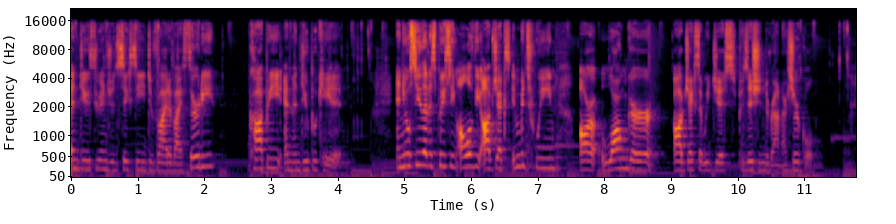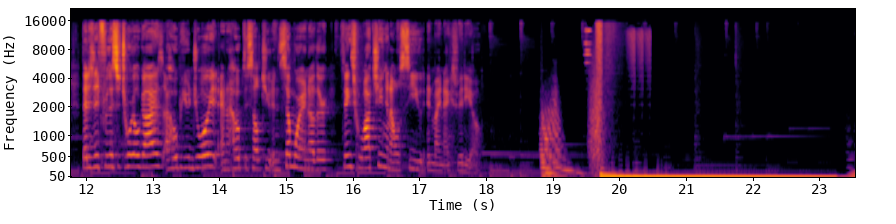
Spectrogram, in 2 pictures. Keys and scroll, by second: 0.2 alt+3, 0.2-1.9 typing, 2.8 super+0, 3.0 super+d, 4.3 super+z, 4.8 super+d.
